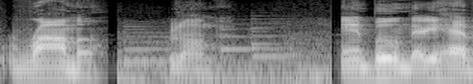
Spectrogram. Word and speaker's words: Ram: looking for re-zero moments to where they say rom not ram rom but like it's so like nobody says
